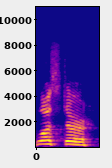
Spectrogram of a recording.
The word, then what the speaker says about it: Worcester: It's Worcester.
